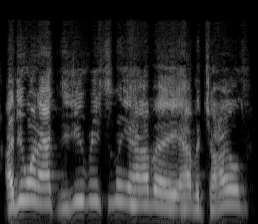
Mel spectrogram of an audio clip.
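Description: High, bright-voiced man hosting. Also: fast talker, no room sound. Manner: informal, slangy, swears. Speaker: podcast host. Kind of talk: casual interview chat.

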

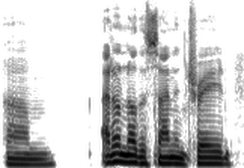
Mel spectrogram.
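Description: Mellow older man chatting about sports. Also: mid-range voice, measured pace, clear, resonant tone, no room sound, studio quality. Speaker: podcast guest, the host's father. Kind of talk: casual sports chat.

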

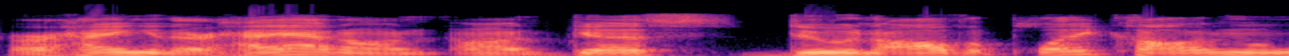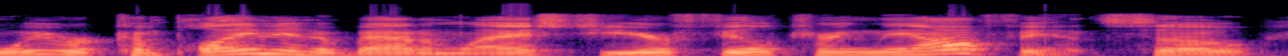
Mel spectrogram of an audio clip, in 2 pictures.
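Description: A man with a fairly high voice chats casually as a sports podcast co-host. The recording is a little dull and lo-fi. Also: brisk. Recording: slightly dull, lo-fi microphone sound.

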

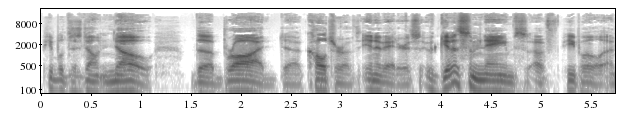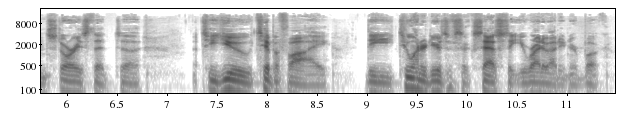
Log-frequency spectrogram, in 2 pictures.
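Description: A man's voice: a bass voice, normal speed, no room sound, clean studio sound. A man hosting a broadcast interview, putting questions and comments to guests. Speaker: interview host.

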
